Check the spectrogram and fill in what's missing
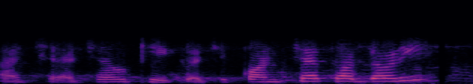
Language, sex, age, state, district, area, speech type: Odia, female, 18-30, Odisha, Jajpur, rural, conversation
